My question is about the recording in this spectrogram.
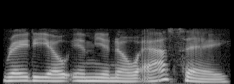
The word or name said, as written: radioimmunoassay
